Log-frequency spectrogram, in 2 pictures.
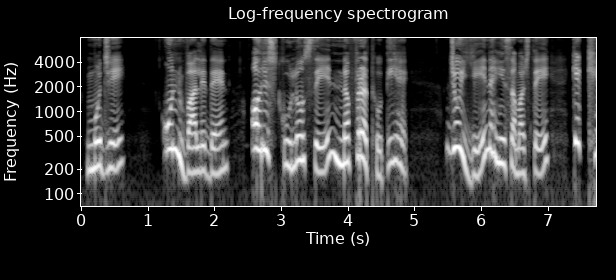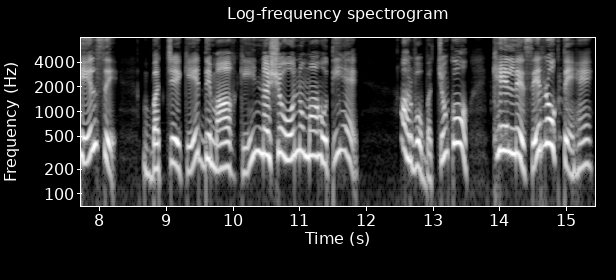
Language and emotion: Urdu, disgusted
